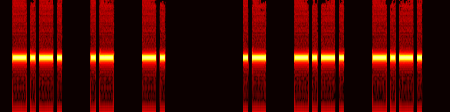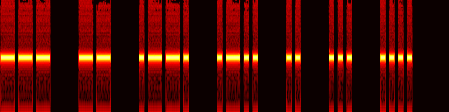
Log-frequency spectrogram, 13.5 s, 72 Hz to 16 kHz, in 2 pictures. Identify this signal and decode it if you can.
Morse code, heard as a keyed tone, about 18 wpm, spaced as for 12 wpm, 1000 Hz. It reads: CAN ACCOMPLISH
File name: qotdfiles / 12wpm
